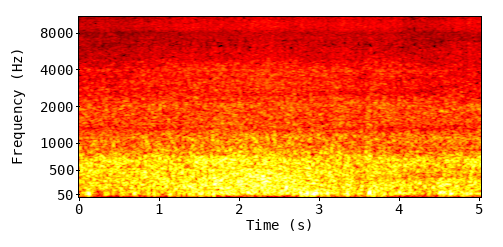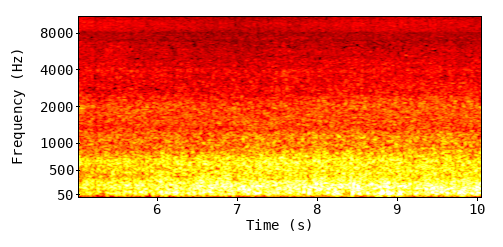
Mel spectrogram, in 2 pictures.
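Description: Ocean surf washing onto a sandy beach: a steady rushing wash that swells slowly and grows a little louder in the second half, with some wind on the microphone.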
